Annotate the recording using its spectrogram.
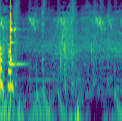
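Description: A single sharp clink with a brief ring from a terracotta plant pot as a beetroot seedling is knocked out of it, followed by faint handling of the soil.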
